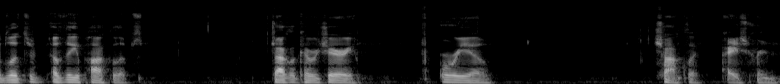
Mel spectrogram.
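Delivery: speaking with mouth full of food. Describing a favorite ice cream order while eating, talking with mouth full. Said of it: "I'm talking with my mouth full".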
